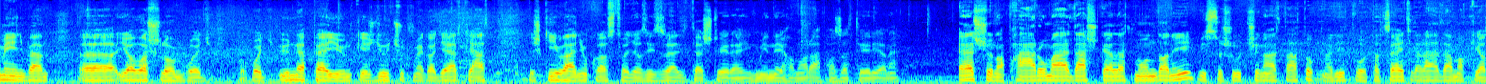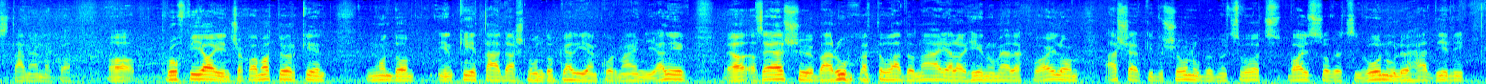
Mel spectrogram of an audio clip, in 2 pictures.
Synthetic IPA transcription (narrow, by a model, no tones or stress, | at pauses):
meːɲbɛn | jɒvɒʃlo̞mɦo̞ɟ | ho̞ɟynːɛpɛjːyŋkeːʃɟuːjt͡ʃukmɛɡɒɟɛrcaːt̪ | eːʃkiːvaːɲːukɒst̪ho̞ɟɒzizraɛlit̪ɛʃt̪ʋeːɾɛjiŋkminːeːlɦɒmɒɾaːphɒzɒt̪eːrjɛnɛk | ɛlʃøːnɒphaːɾo̞maːld̪aːʃt̪̚kɛlːɛt̪mo̞nd̪ɒnibist̪o̞ʃuːc̚t͡ʃinaːlt̪aːt̪o̞kmɛɾit̪ʋo̞lt̪ɒt̪sɛjt̪lɛɾaːd̪aːmɒkiɒst̪aːnɛnːɛkɒː | pro̞fijɒeːnt͡ʃɒkɒmɒt̪øːrkeːnt̪ | mo̞nd̪o̞m | eːŋkeːt̪aːld̪aːʃt̪mo̞nd̪o̞kɛlijɛŋko̞rmaːɾɛɲːiɛleːɡ̰ː | zɛlʃøːbaːrːuhkɒt̪oad̪o̞naːjɛlɒɦeːnumɛlːɛkoɒjlo̞m | a̰ʃɛrkid̪yʃonubøøsosvɒjsovøt̪sivonuløɦad̪ilːi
